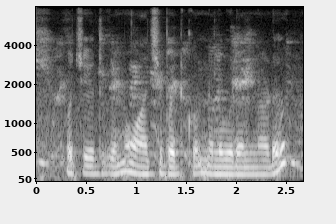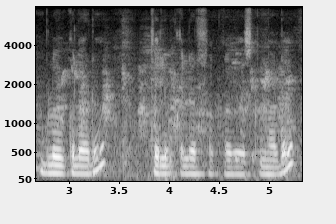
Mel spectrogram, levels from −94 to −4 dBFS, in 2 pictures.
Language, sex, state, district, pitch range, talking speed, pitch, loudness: Telugu, male, Telangana, Hyderabad, 125-145 Hz, 135 wpm, 135 Hz, -17 LUFS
